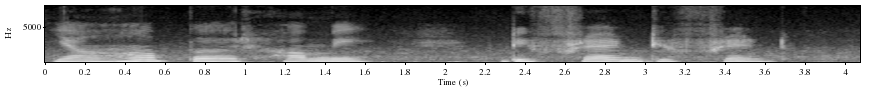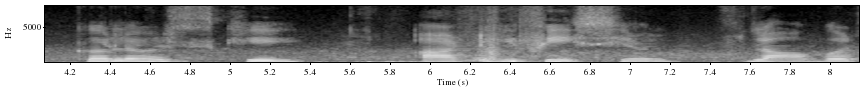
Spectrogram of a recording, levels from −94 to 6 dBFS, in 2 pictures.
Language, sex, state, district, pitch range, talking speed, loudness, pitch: Hindi, female, Punjab, Fazilka, 195-220 Hz, 75 wpm, -14 LUFS, 205 Hz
